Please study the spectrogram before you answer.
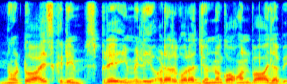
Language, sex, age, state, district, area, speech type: Bengali, male, 18-30, West Bengal, Purba Medinipur, rural, read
